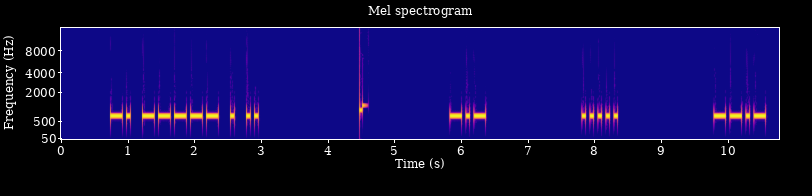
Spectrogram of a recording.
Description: Morse code, heard as a keyed tone, about 20 wpm, spaced as for 10 wpm, 700 Hz. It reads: N0EI K5Q
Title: USA Call Signs - 4 Characters - 8x Character Spacing - 20wpm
